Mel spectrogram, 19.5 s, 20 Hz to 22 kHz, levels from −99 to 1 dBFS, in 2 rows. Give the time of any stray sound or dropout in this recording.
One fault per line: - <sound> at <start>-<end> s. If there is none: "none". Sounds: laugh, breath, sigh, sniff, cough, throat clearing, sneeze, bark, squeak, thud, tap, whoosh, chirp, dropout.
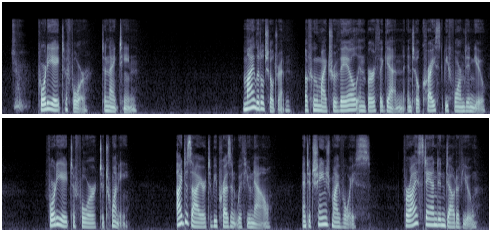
- sneeze at 0.2-0.6 s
